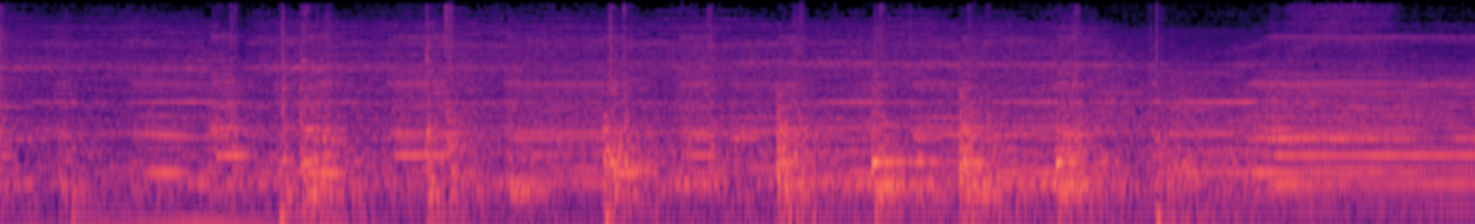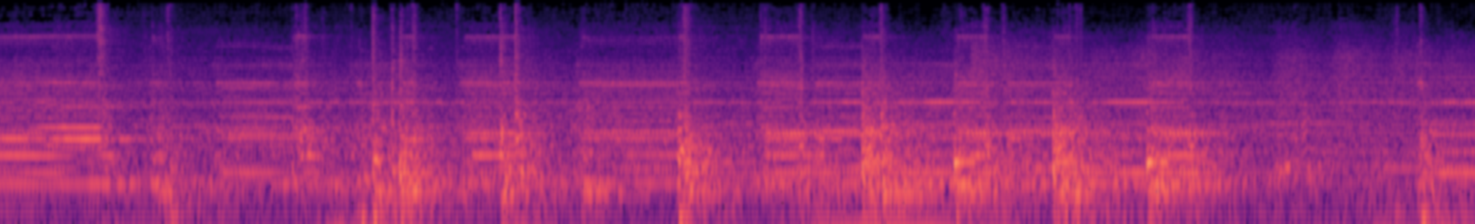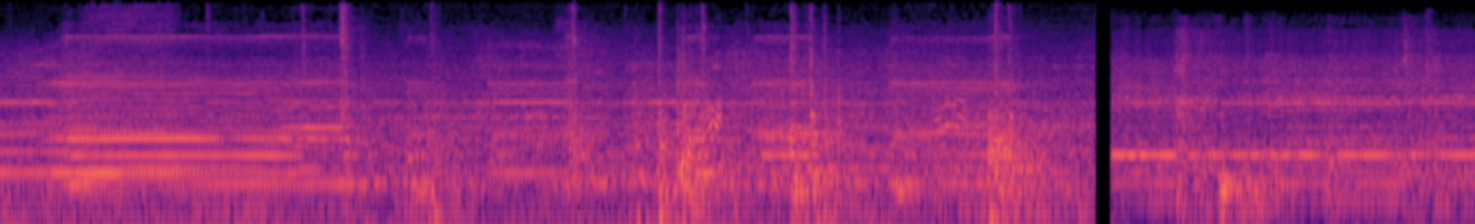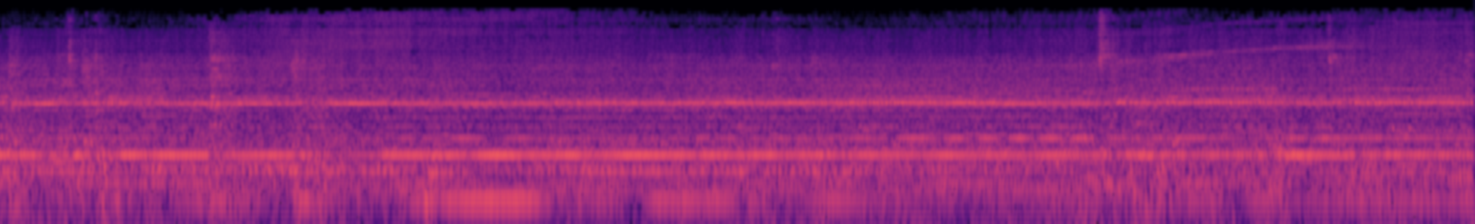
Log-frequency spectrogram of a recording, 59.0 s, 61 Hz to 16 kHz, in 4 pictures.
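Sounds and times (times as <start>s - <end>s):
hydraulic press humming and whining: 0.0s - 59.0s.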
